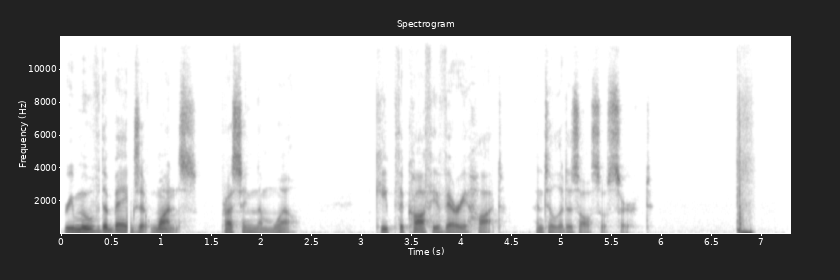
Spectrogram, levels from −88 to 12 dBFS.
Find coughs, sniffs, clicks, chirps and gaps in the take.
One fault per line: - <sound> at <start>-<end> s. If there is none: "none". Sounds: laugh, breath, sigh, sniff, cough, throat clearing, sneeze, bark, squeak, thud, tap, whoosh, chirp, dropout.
- dropout at 0.7-0.7 s
- thud at 6.8-7.0 s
